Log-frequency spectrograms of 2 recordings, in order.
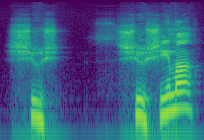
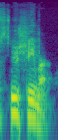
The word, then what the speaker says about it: Tsushima: Hey, did you guys watch that Ghost of let's say it correctly, Tsushima? Is that right? I think that's right. Did you guys watch Ghost of Tsushima?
